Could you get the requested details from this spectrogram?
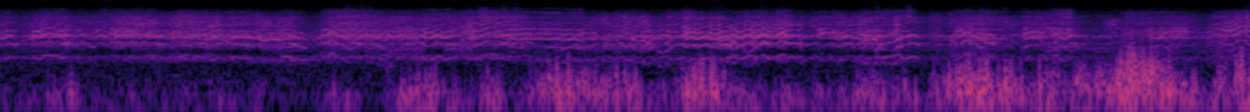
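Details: Yellow-crested cockatoos in a noisy flock, a dense wall of rasping, overlapping screeches that barely pauses, with scattered low knocks and background rumble.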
